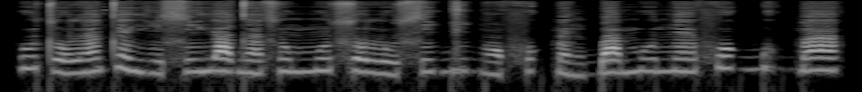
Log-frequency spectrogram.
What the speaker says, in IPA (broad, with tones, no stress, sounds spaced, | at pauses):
u˧ t o˨ l ã˨˦ t ɛ̃˦˨ j i˨ s i˨˦ j a˦ d ã˧ s ũ˧ m ũ˧ s o˧ l u˨ s i˨˦ ɡ i˧ ɡ ɔ̃˨ f o˧ k͡p ɛ̃˨ ɡ͡b a˧ m u˧ n ɛ̃˧ f o˦ ɡ͡b u˦ ɡ͡b ã˦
